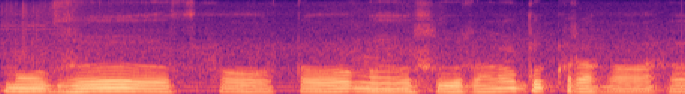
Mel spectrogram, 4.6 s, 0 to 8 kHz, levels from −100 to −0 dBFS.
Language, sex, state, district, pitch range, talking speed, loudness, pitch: Hindi, male, Madhya Pradesh, Umaria, 95-105 Hz, 105 wpm, -16 LUFS, 95 Hz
